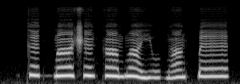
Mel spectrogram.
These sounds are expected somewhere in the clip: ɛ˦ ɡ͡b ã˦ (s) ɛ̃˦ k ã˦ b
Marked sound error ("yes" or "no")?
yes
